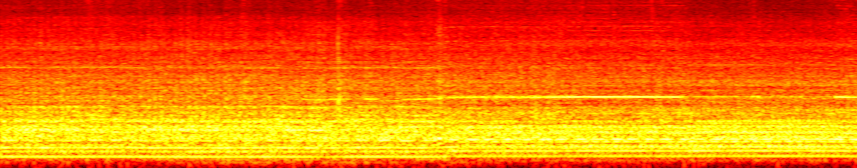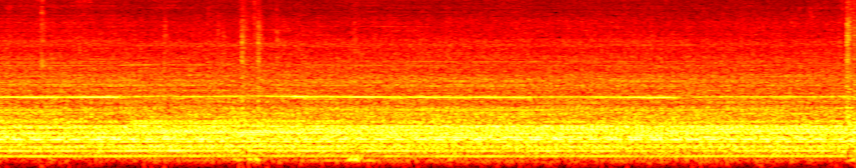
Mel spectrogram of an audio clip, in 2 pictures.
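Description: A tractor engine drones steadily up close.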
